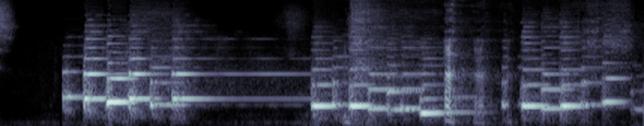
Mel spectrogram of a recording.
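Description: Piano playing two short phrases of quick notes: the first begins about half a second in and ends on a held note that dies away, the second starts about two seconds in.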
